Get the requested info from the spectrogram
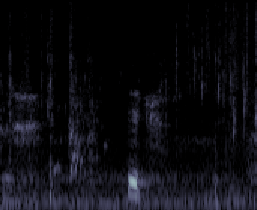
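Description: Water dripping and sloshing as a sponge is dipped into a bucket of water and lifted out, with a short spoken word about a second in.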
